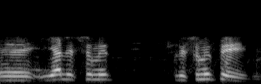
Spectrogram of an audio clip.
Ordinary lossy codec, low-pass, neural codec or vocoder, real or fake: none; 3.6 kHz; none; real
